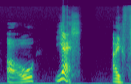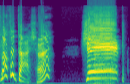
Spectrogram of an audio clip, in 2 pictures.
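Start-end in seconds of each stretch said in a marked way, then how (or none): 2.2-5.0 very high, very loud, swooping excited shout. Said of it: "Sorry, that was loud".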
